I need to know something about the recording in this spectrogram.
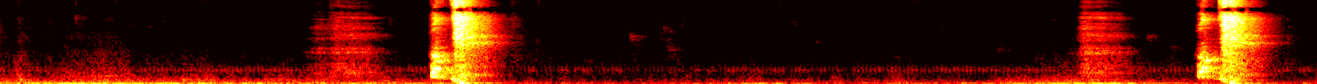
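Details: A sneezing fit from a small animal: two sharp, high-pitched sneezes about eight seconds apart, each after a brief quiet sniff.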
